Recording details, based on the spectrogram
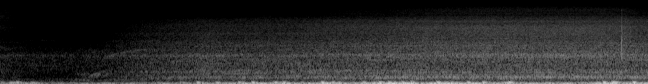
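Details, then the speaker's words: Project car's transmission oil cooler fan on far side, toggled, drawing about 2.6 amps: low steady electric fan rush building to full speed and holding evenly, no rubbing or ticking; normal operation. "that's the main cooling fans then i've got the transmission oil cooler fan so that'll be on the far side of the car we'll toggle that"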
